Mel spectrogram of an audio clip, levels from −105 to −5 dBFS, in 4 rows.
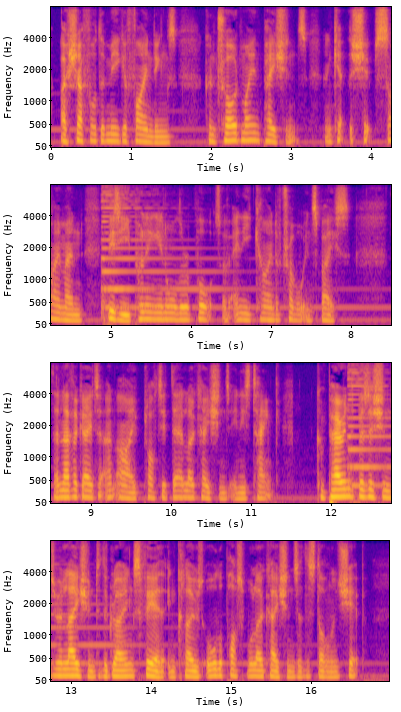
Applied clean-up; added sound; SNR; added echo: none; Keyboard (musical); 16 dB; none.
